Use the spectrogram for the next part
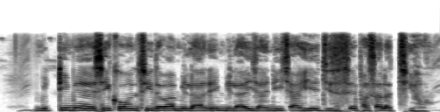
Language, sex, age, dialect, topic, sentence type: Hindi, male, 31-35, Awadhi Bundeli, agriculture, question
